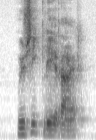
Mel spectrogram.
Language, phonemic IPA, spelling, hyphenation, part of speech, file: Dutch, /myˈzik.leːˌraːr/, muziekleraar, mu‧ziek‧le‧raar, noun, Nl-muziekleraar.ogg
- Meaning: a music teacher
